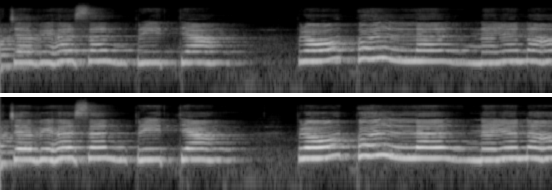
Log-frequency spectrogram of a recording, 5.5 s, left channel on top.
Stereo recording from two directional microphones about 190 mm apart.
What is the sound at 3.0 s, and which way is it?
Female singing, 25° right (ahead or behind).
